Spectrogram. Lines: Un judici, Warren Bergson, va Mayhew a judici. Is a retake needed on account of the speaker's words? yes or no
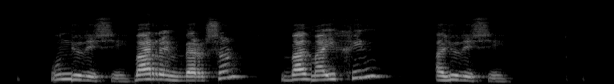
no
